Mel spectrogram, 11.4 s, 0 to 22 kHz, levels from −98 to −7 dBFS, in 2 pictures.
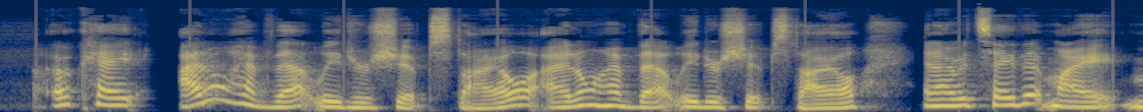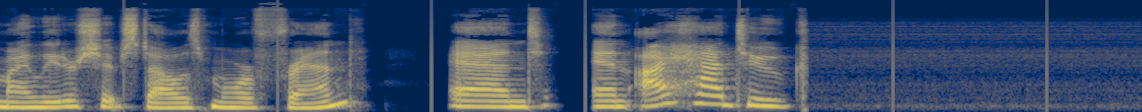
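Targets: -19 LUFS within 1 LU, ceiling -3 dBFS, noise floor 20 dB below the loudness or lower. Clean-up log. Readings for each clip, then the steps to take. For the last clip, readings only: clicks found 15; loudness -22.0 LUFS; peak level -4.0 dBFS; loudness target -19.0 LUFS
-> de-click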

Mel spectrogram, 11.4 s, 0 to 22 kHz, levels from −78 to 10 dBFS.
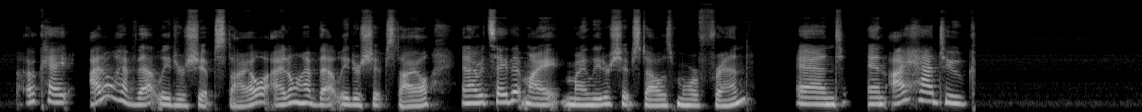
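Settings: clicks found 0; loudness -22.0 LUFS; peak level -4.0 dBFS; loudness target -19.0 LUFS
-> trim +3 dB; peak limiter -3 dBFS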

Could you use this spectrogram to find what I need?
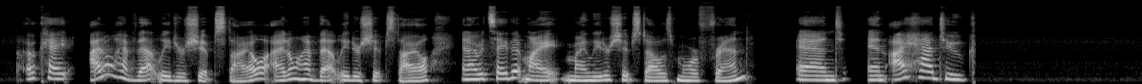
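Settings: loudness -19.0 LUFS; peak level -3.0 dBFS; noise floor -73 dBFS

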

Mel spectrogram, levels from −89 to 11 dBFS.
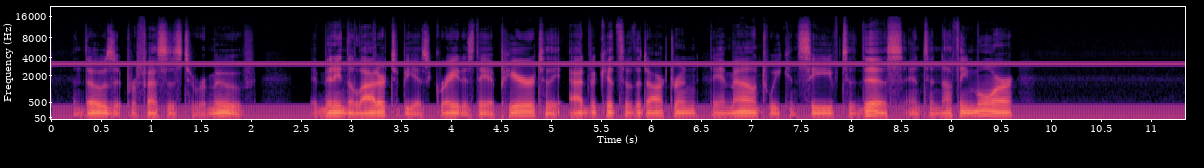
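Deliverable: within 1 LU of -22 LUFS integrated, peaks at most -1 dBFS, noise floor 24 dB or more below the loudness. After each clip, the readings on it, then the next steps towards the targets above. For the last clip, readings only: hum 60 Hz; highest harmonic 360 Hz; hum level -41 dBFS; steady tone 3.2 kHz; tone level -40 dBFS; loudness -26.0 LUFS; peak level -8.5 dBFS; loudness target -22.0 LUFS
-> de-hum 60 Hz, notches 6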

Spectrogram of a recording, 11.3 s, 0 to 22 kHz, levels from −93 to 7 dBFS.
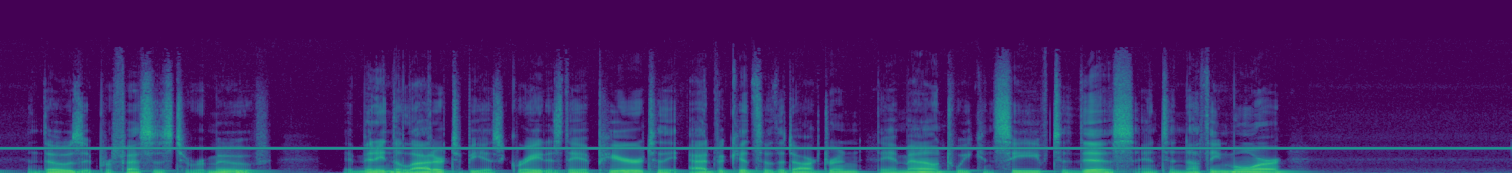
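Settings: hum not found; steady tone 3.2 kHz; tone level -40 dBFS
-> band-stop 3.2 kHz, Q 30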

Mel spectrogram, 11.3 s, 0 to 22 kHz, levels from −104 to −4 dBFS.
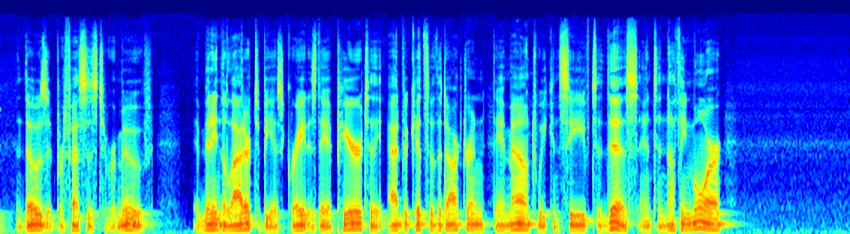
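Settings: steady tone not found; loudness -27.0 LUFS; peak level -8.5 dBFS; loudness target -22.0 LUFS
-> trim +5 dB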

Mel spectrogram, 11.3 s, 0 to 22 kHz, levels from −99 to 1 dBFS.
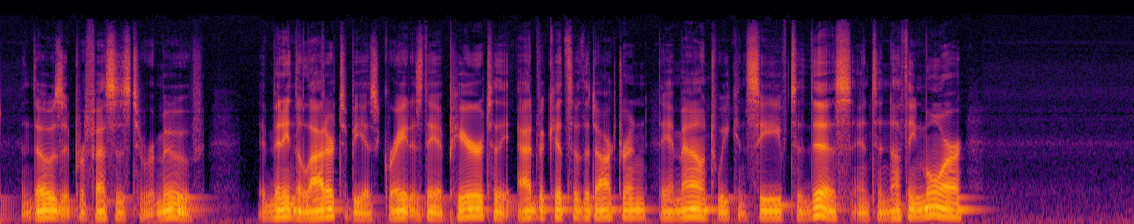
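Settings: loudness -22.0 LUFS; peak level -3.5 dBFS; noise floor -59 dBFS

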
